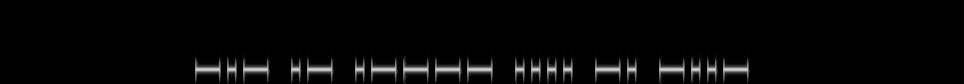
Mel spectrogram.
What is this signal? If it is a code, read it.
Morse code, heard as a keyed tone, about 15 wpm, 700 Hz. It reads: KA1HNX
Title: USA Call Signs - 6 Characters - Repeated 2x - 15wpm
